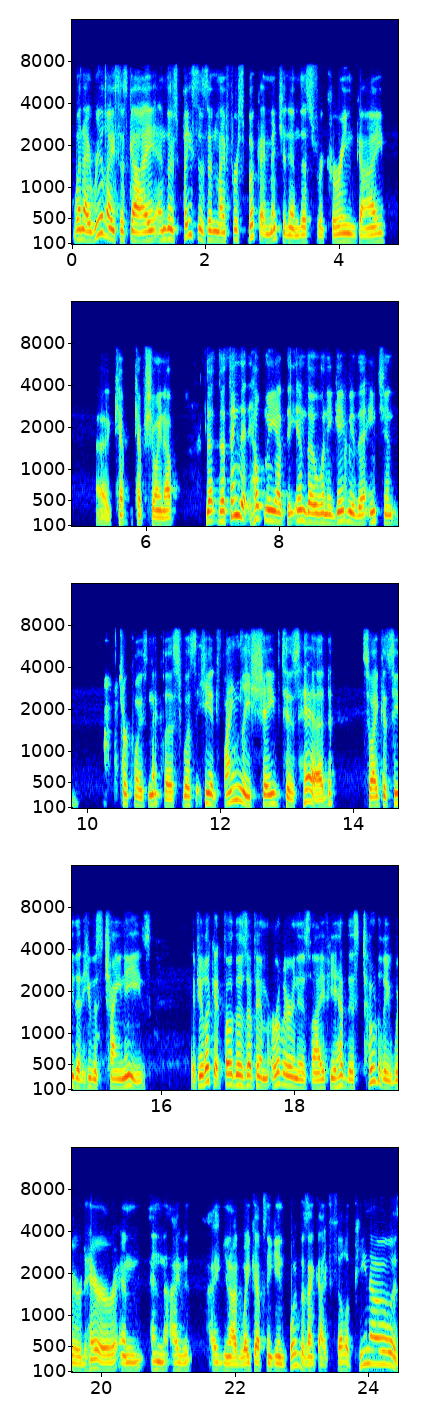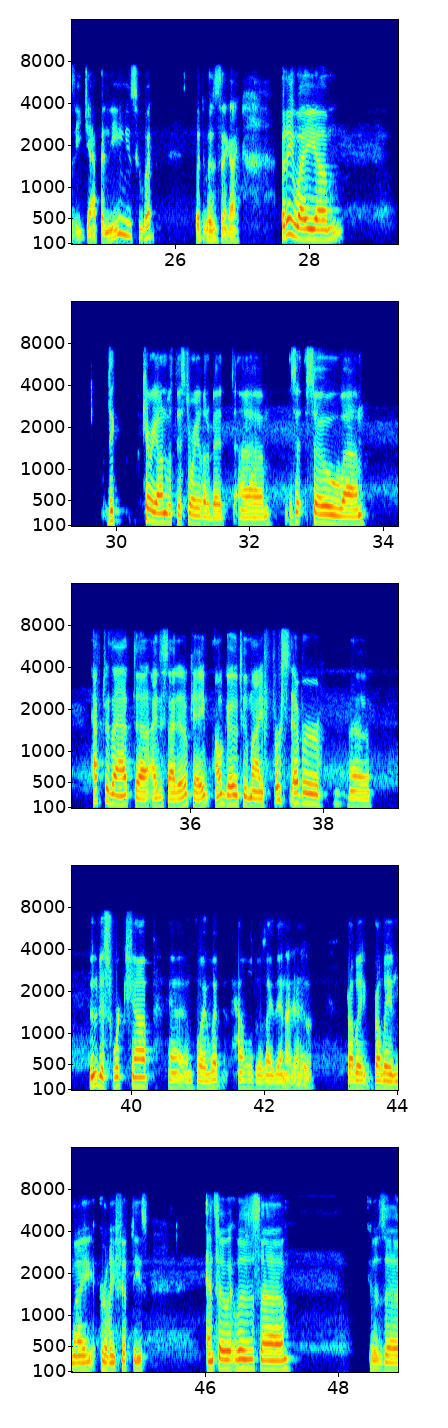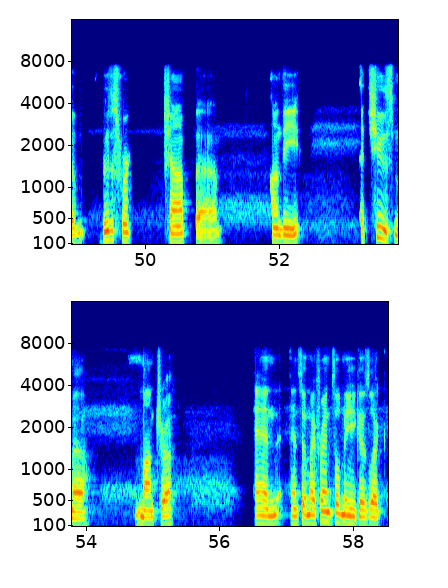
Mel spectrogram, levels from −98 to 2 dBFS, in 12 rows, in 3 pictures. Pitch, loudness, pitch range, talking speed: 140 Hz, -24 LUFS, 120-165 Hz, 170 wpm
